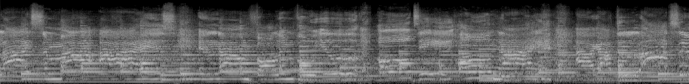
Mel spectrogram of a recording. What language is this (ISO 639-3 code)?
eng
